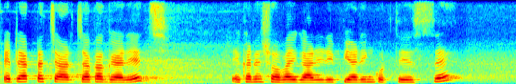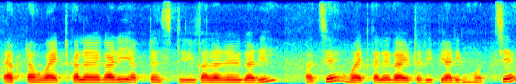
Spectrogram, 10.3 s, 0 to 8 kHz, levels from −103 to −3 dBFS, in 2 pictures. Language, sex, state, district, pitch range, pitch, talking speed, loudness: Bengali, female, West Bengal, Kolkata, 220-255 Hz, 230 Hz, 175 wpm, -14 LUFS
